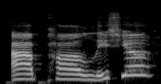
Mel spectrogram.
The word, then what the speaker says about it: Appalachia: How do you pronounce this place? Appalachia? Yeah, like the Appalachian Mountain like range, like in Kentucky specifically.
